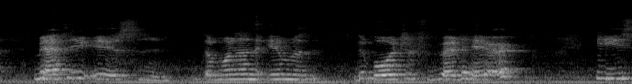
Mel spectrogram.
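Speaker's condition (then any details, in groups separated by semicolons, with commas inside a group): Cerebral palsy; present from birth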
